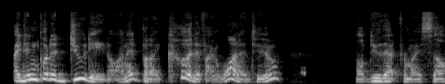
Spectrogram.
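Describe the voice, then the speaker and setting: Against a quiet background, a man with fairly high pitch and a dark, mellow, somewhat breathy tone speaks at a very fast pace with very wide pitch swings. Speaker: teacher, yearbook club advisor. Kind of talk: tutorial. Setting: screen-share session, recorded. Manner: casual, many fillers.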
